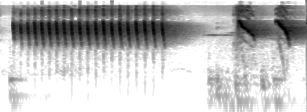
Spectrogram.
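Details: Bar-winged prinia song: a steady, rapid trill of about eighteen chirps, a short pause, then two loud falling whistles, with faint low rustling noise.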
